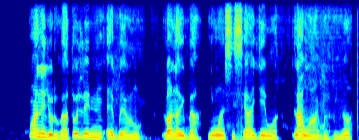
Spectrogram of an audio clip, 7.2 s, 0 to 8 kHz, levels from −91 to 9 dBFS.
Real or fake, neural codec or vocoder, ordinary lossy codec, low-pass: fake; codec, 16 kHz, 4 kbps, X-Codec, HuBERT features, trained on LibriSpeech; none; none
